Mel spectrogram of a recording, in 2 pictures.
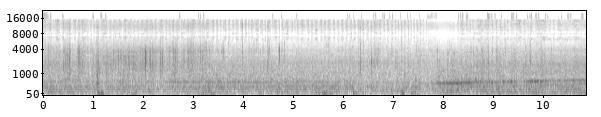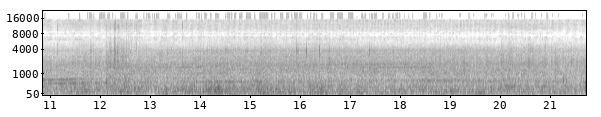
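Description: An e-bike cruising on pedal assist level 3 on a chilly day in Illinois: a steady rolling whir of tires and a faint motor tone with passing wind noise, fairly constant and unbroken, occasional light rattles.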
